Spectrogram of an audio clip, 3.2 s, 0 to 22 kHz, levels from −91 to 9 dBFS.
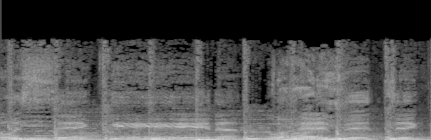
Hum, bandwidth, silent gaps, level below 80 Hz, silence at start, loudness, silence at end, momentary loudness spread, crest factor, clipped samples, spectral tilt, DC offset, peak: none; 16 kHz; none; -24 dBFS; 0 s; -16 LUFS; 0 s; 4 LU; 14 dB; under 0.1%; -5.5 dB/octave; under 0.1%; -2 dBFS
